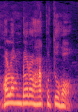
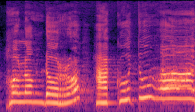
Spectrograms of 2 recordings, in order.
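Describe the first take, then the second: First: Blunt Batak way. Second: Slow, syrupy, sweetened Batak line; mock sweetened Batak love line; sweet drawn-out wrong way. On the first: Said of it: "Orang Batak kalau ngomong". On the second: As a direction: stretch it out sweetly, as if crooning. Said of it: "nggak bisa gini". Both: Shown as a demonstration.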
